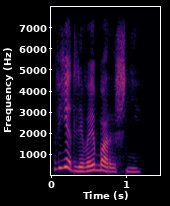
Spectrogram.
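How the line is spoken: Inward sigh. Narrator (Russian): вздохнул про себя Власик

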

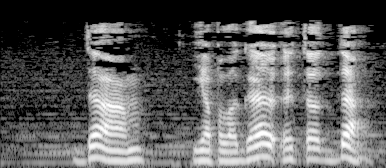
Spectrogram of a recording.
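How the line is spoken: Plain. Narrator (Russian): ответил Джаспер

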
